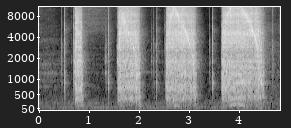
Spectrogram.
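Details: Mr. Coffee grinder about six months old, grinding an extra-large batch; hopper removed and checked for stuck beans, setting moved all the way left. Motor whirs in roughly one-second bursts and cuts out four times in five seconds, stalling mid-grind; cause unclear.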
